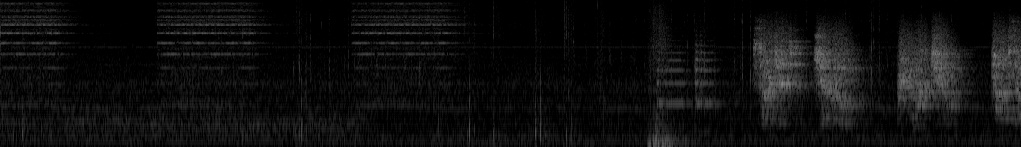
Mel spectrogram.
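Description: Keys clatter softly on a laptop keyboard.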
